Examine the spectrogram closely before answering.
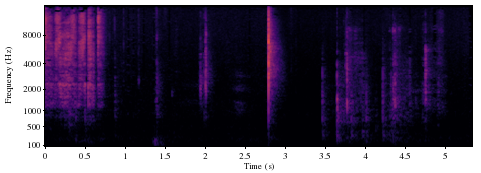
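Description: Felt-tip marker scrubbing back and forth on paper, filling in a small black circle, stopping under a second in. Then a few small, sparse clicks and taps, the sharpest about three seconds in.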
